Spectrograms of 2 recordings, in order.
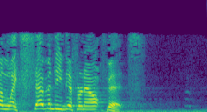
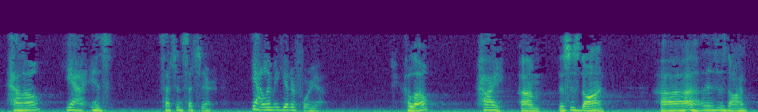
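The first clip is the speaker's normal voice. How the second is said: put-on shaky kid on phone; 5 semitones lower, 9 dB quieter than usual. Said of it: "your voice is all shaking".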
